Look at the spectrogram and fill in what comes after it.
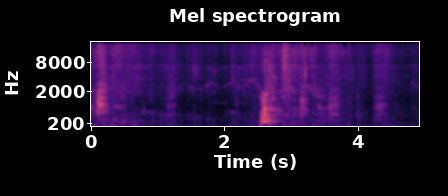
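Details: Leo, a German Shepherd on village guard duty in the morning, watching passing cattle, vehicles and dogs: one loud bark and a few fainter ones, mixed with a man's speech.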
